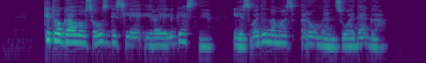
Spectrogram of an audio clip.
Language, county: Lithuanian, Kaunas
